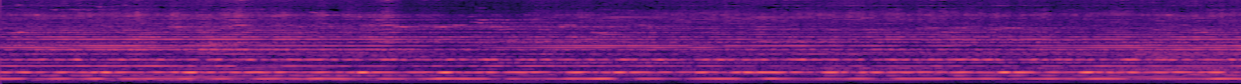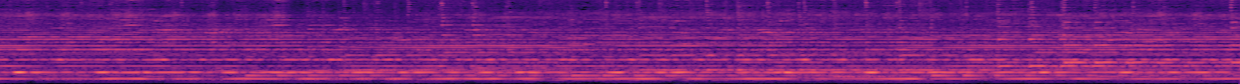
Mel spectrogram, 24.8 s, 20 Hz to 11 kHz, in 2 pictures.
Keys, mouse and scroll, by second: 1.6-2.2 scroll down 2, 2.2-19.9 middle drag, 3.8 scroll down 2, 4.3-5.0 scroll up 2, 5.0-5.4 scroll down 2, 6.3-6.6 scroll up 2, 7.7 scroll up 1, 10.1 scroll up 1, 10.4 scroll down 1, 11.5 scroll down 1, 12.7-13.2 scroll up 1, 15.3 scroll up 2, 16.1 scroll up 2, 16.9 scroll down 2, 18.9-19.9 scroll up 2, 19.9 click, 20.1-21.7 shift+middle drag, 21.3 f, 21.7 click, 22.6-24.8 drag.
